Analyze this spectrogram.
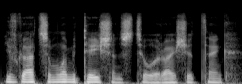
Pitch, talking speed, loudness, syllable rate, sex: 95 Hz, 225 wpm, -15 LUFS, 5.9 syllables/s, male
